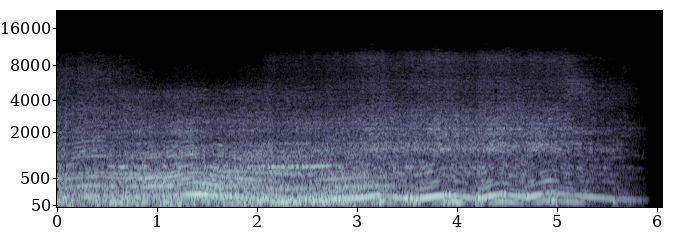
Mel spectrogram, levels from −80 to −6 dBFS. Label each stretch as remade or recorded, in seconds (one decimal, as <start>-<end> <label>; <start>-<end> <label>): 0.0-5.1 recorded; 5.1-6.1 remade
